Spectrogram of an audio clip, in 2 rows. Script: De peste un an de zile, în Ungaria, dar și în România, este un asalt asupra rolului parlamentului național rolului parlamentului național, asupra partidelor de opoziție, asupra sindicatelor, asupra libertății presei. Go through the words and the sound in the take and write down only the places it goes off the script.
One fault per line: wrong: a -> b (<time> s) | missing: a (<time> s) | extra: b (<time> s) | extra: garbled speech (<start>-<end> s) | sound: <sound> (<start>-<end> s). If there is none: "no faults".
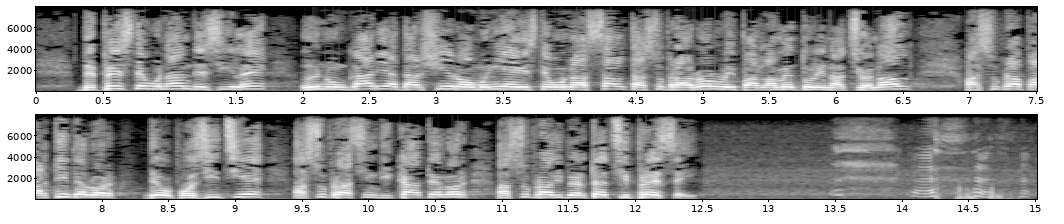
missing: rolului parlamentului național (6.6 s)
sound: laugh (13.4-15.0 s)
